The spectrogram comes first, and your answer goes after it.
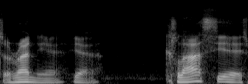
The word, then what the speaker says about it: Oranje: Oranje is pronounced Oranje, yeah.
